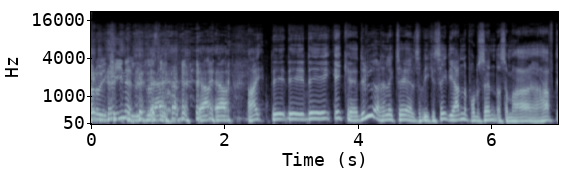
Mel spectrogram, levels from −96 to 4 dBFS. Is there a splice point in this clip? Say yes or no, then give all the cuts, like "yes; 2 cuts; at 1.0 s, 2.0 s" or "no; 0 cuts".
no; 0 cuts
